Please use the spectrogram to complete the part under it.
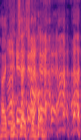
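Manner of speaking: high, slow laughing repeat.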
